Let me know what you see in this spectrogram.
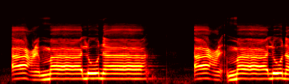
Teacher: पहले हमज़ा की आवाज़ फिर आइन की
